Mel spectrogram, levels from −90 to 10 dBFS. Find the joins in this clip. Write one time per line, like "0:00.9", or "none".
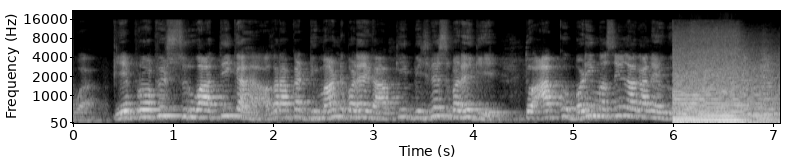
0:06.0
